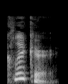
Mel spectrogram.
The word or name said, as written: clicker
